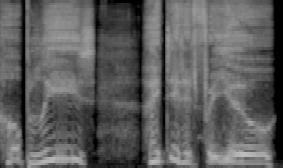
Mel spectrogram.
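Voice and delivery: put-on very high, imploring old man; desperate pleading. A narrator's reading. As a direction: beg from your deathbed. Dying grandfather pleads.

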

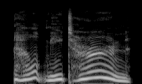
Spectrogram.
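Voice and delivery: high, stretched cry for help; urgent shout. Acted. Tinker cannot turn the truck alone, urgent shout.

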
